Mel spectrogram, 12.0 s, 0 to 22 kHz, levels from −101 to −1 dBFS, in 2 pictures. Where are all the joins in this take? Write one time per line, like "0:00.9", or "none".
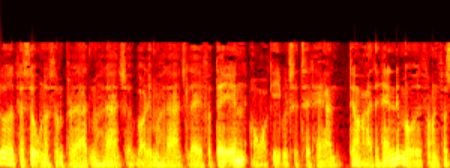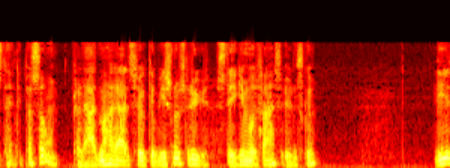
0:03.3
0:06.9
0:09.4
